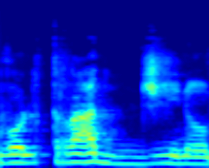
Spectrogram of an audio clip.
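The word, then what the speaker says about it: v'oltraggino: Non voltraggino mai. In this case we have double G, so it means short A before.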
